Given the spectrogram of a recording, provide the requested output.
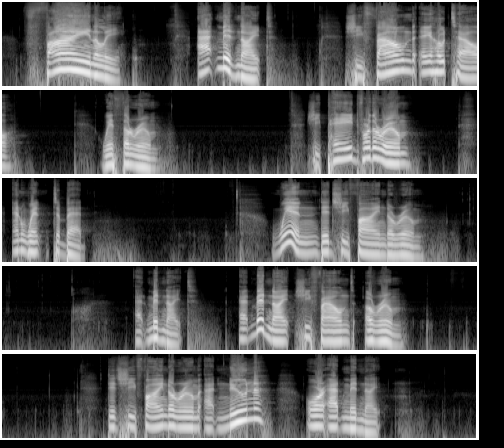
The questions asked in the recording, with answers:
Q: Did she find a room at noon or at midnight?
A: Not at noon. She found a room at midnight.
